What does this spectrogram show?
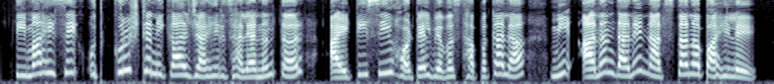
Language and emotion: Marathi, happy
